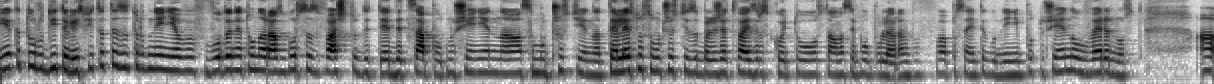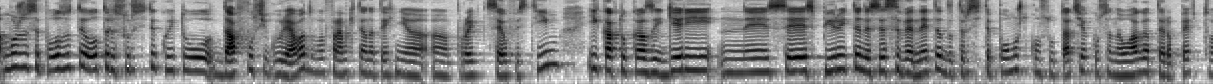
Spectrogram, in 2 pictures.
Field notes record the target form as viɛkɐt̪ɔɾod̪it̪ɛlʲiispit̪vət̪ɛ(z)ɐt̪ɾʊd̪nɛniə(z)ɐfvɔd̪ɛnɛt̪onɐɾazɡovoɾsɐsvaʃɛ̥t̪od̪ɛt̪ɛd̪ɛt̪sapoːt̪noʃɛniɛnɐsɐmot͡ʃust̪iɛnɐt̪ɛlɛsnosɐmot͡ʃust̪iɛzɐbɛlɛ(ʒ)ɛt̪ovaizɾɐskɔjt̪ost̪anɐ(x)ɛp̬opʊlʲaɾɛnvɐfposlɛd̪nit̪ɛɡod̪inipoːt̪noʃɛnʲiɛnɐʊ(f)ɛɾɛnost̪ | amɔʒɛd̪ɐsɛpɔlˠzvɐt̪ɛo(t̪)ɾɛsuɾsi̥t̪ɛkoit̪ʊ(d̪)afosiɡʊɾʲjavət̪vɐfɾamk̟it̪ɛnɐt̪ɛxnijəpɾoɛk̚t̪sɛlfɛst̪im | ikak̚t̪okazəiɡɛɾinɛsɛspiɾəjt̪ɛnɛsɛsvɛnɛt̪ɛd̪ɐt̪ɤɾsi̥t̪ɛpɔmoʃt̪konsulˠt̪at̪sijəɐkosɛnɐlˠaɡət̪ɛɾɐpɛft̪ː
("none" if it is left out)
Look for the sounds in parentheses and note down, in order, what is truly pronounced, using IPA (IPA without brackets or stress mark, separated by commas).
z, v, ʒ, s, v, t̪, d̪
